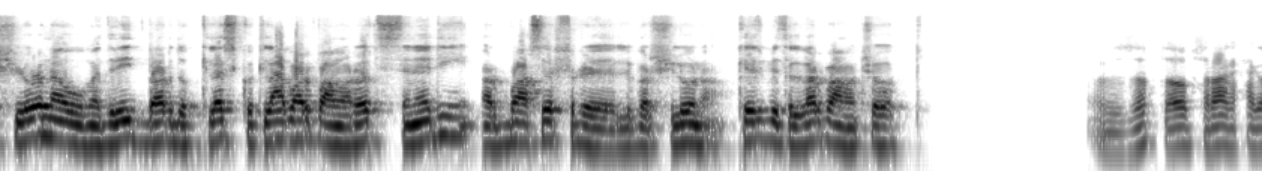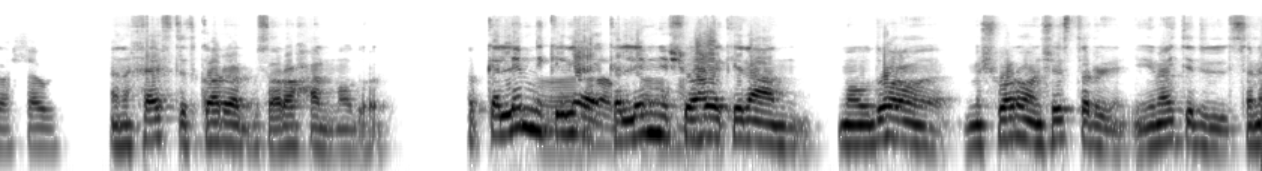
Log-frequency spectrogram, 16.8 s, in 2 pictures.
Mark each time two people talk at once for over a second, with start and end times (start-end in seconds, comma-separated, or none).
12.0-13.2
